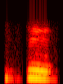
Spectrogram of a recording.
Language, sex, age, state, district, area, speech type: Urdu, female, 30-45, Delhi, New Delhi, urban, conversation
